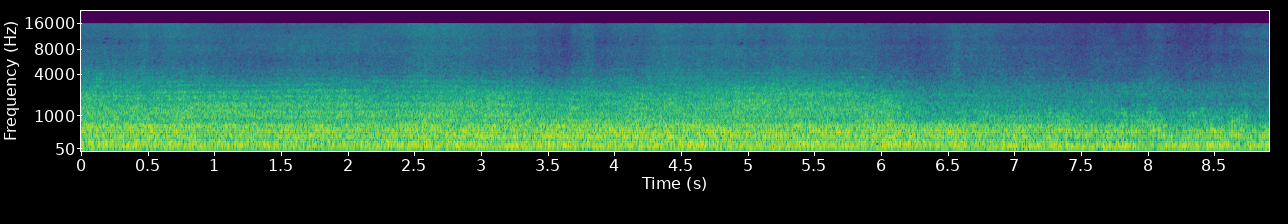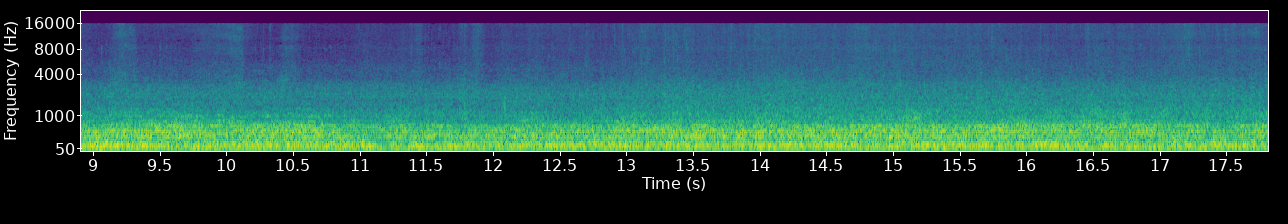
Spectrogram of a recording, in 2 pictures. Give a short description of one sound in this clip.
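Water sprays steadily from a hose and patters onto grass.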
